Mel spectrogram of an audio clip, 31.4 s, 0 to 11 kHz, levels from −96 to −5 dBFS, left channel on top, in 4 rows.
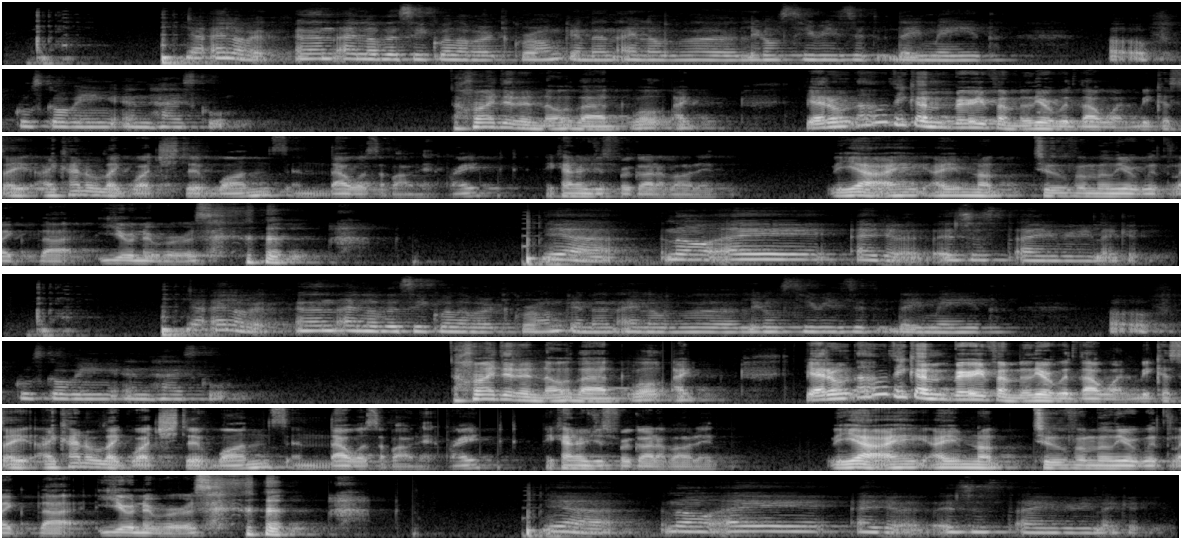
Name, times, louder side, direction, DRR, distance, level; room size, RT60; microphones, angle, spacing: voice 1, 1.1-6.5 7.4-9.4 27.0-31.1, left 1 dB, 65° left, 1.7 m, -36 dB
voice 2, 10.9-12.5 13.2-18.9 19.3-20.5 21.2-25.5 25.8-26.0, right 5 dB, 90° right, 1.0 m, -29 dB
25.0 x 17.0 x 8.4 m
head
